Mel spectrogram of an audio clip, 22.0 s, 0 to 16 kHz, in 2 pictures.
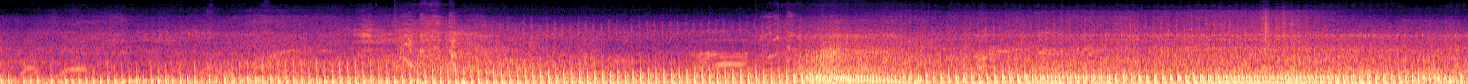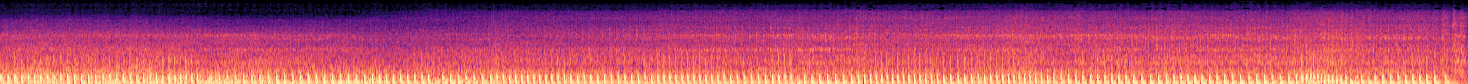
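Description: GasGas EC350F's single-cylinder four-stroke engine running at a steady idle as the bike rolls along at walking pace, a little louder from about six seconds in. It cuts out suddenly right at the end: the bike stalls.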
